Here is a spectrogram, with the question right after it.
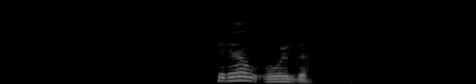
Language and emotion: Russian, sad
